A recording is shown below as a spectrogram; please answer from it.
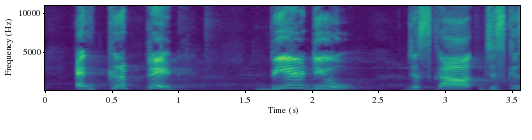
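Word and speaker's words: BeiDou: ईरानी सेना के नेविगेशन को अमेरिकी जीपीएस से हटाकर चीन के एनक्रिप्टेड बीएड्यू जिसका जिसकी स्पेलिंग है बीई आई डी ओ यू तीन पर ट्रांसफर किया है।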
